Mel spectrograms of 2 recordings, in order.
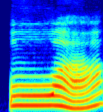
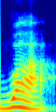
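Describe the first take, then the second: First: The two vowels are said as separate sounds. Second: The two vowels are blended into one syllable. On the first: "Ini dibacanya kan sebenarnya UA" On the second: "Dia menjadi wa kayak melebur gitu ya"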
